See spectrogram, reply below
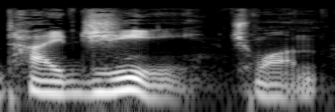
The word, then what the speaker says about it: Tai Chi Chuan: But the word qi is actually different, and because the ch in G in one of the transliteration systems has been pronounced ch as opposed to j as in judge, we have changed the name in the West. Really, it should be called Tai Chi Chuan.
